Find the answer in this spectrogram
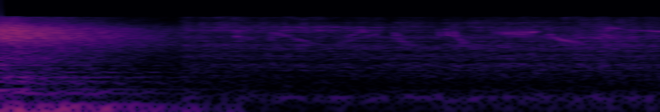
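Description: A TV news transition sound effect: a low rumbling swoosh that fades away over the first second. It is followed by faint outdoor ambience with birds chirping.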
